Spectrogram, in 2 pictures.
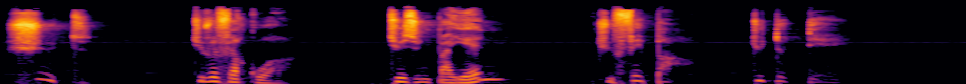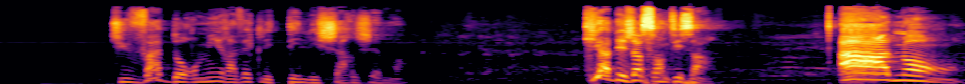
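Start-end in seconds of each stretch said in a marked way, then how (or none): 0.1-10.3 soft, low scolding hush; hushed rebuke. Retold or imitated. The Spirit quietly scolding the angry wife. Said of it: "l'esprit dit".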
